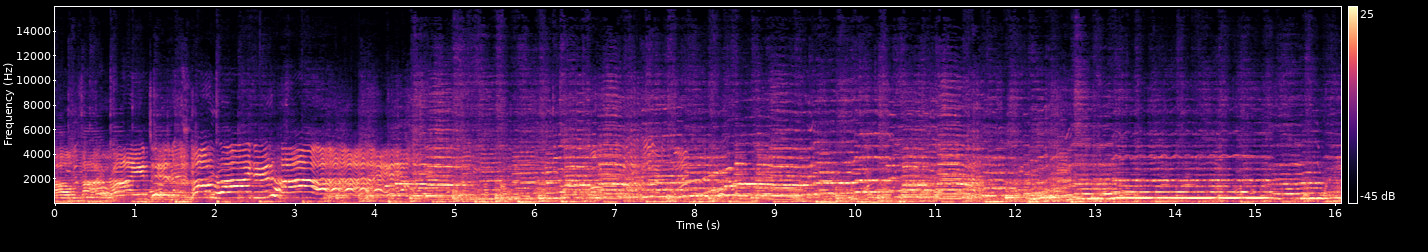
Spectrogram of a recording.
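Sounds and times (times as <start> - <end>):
woman singing with vibrato: 0.0 - 5.0
symphony orchestra with brass: 3.0 - 16.0.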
